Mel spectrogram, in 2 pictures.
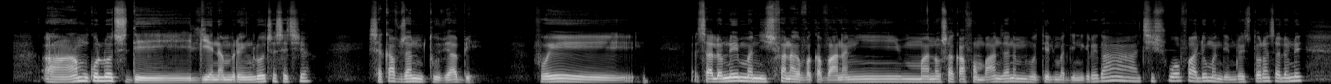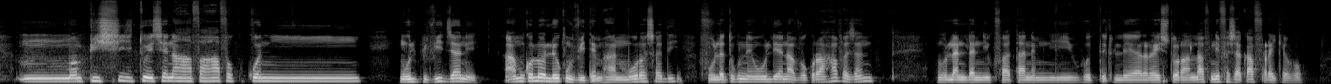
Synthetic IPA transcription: aamikaloat͡sid̪elienamireɲiloat͡ʃasaʈ͡ʂia | sakafuzanimit̪uvabe | vowe | salenwemanisi̥fanakavakavananimanawsakafambanizanʲaminiɦot̪elimad̪inikɾet̪at͡sisuafaːlewmand̪emiret͡ʃt̪oɾãnsalenwe | mampisit̪uesenaɦafaɦafaku̥kuəni | ŋulipivid̪izane | amikaloalekumvid̪amiɦanumuɾasad̪iv̥ulət̪ukunaulianavakuraɦafəzani | ulanilaniku̥faːt̪anaminihot̪elrest̪oɾãlafnefəs̬akafurajkʲavo

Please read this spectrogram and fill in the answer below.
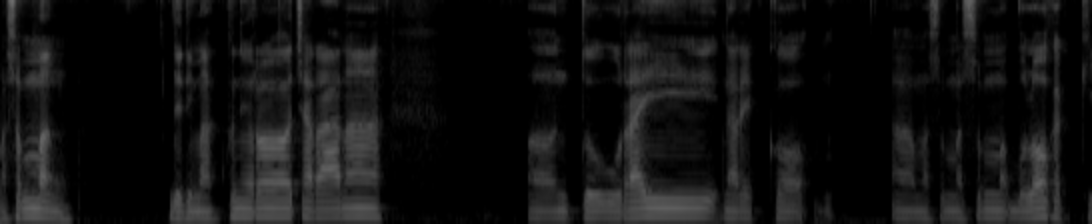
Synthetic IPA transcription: masəmːaŋ | d͡ʒadimakuɲiɾot͡ʃaɾana | unt̪uuɾainaɾɛko | masəmːasəmːabɔlokakːi

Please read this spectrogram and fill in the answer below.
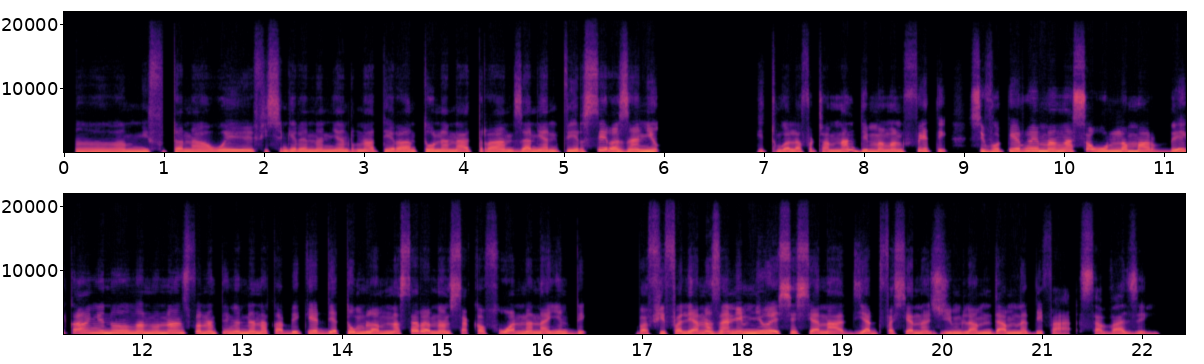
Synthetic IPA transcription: aaminifut̪anawefisiŋɡeɾenəniaɳɖ͡ʐunat̪eɾant̪onanat̪iranizanianiveɾseɾəzaniu | d̪et̪uŋɡalafaʈ͡ʂaminanid̪emaŋanufet̪e | sivot̪eɾwemaŋasəulunəmaɾubekaŋanoŋanunanzi̥fanant̪eŋanianakabeked̪eat̪omilaminasaɾananusakafuannanainid̪e | bafifaleanəzanaminiwesasianaːd̪iad̪i̥fasianazimilamind̪aminəd̪efa̰sa̰vazḛi

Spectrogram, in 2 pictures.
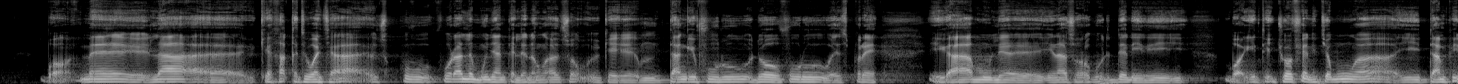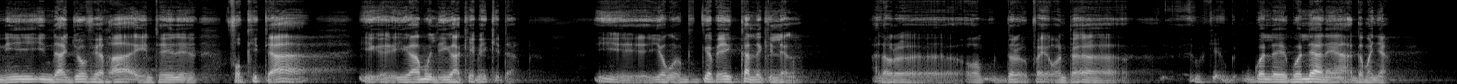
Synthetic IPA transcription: bõ̰mela | kexakːətiwat͡ʃa̰kufuɾaləmuɲantelenoŋaso̰ketaŋɡifuɾudofuɾuwespɾe | iɡamuleinasoɾokuddenii | bõ̰ʔinted͡ʒofenit͡ʃemuŋaitampiniindad͡ʒofexaintefokːitːa | ḭiɡamuliiɡakebekitːa | ijoɡɡebekalːakilḛŋa̰ | aloɾ | dfajo̰nta | ɡoleɡoleanejaa̰ɡamaɲa̰

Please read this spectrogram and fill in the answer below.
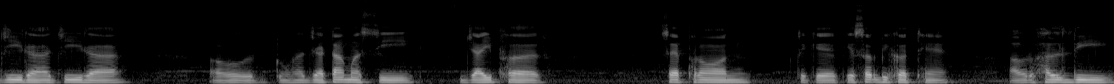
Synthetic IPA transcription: d͡ʒiːɾad͡ʒiːɾa | ɔːɾt̪ʊmɦə̃d͡ʒəʈaməsi | d͡ʒaːipʰəɾ | seːpʰɾɔːn | t̪ekekesəɾbʱɪkət̪ɦɛ̃ | ɔːɾhəld̪i

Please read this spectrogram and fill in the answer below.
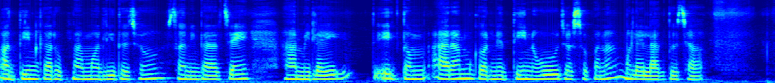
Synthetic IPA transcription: ʌd̪inkaɾupmamʌlid̪ʌt͡sʰũsʌnibart͡saj̃ɦamilaj | ekd̪ʌmaɾamɡʌrned̪inɦod͡zʌsopʌnʌmʌlajlaɡd̪ut͡sʰʌ

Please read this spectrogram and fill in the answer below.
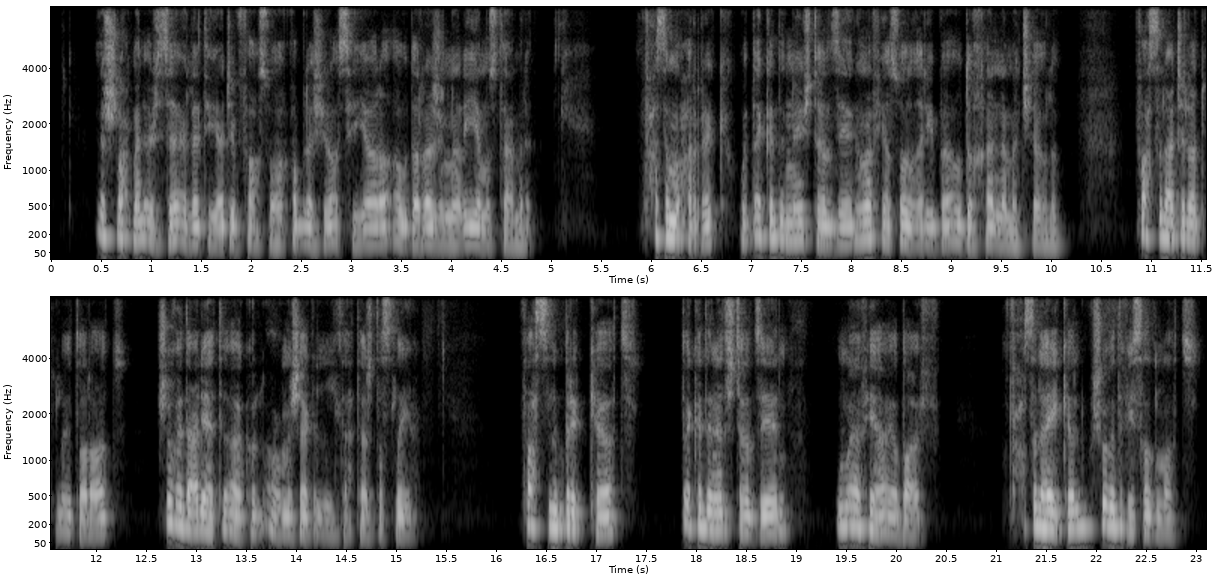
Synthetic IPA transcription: ʔɪʃɾˤɑħmɪlʔad͡ʒzaːʔalːat̪ijaʕd͡ʒɪbfɑħsˤʊhaqablaʃɪɾaːʔsajːɑːɾˤɑʔawd̪ɑrˤːɑːd͡ʒanːɑːɾɪjːamʊst̪aʕmala | ʔɪfħɑsˤɪlmʊħarːɪkwɪt̪ʔakːad̪ʔɪnːʊjɪʃt̪aɣɪlzeːnwmafiːhasˤoːt̪ɣaɾiːbaʔawd̪ʊxaːnlamːat̪ʃaɣla | fɑħsˤɪlʕad͡ʒalaːt̪wɪlʔɨt̪ˤɑːɾˤɑːt̪ | wʃufɪd̪aʕaleːhat̪ːaʔaːkʊlʔawmaʃaːkɪllit̪ɪħt̪aːd͡ʒt̪ɑsˤliːħ | fɑħsˤɨlbɾɪkːaːt̪ | ɪt̪ʔakːad̪ʔɪnːhat̪ɪʃt̪aɣɪlzeːn | wmafiːhaʔajd̪ˤɑʕf | afħɑ̥sˤɨlhajkalwʃuːfɪd̪afisˤɑd̪mɑːt̪

